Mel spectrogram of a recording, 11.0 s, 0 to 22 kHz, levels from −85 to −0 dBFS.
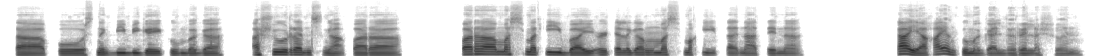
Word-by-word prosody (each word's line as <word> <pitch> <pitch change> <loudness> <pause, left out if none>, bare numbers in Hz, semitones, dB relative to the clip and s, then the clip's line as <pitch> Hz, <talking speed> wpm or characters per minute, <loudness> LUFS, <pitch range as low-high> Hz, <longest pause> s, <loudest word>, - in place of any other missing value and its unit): Tapos 115 -1 0
nagbibigay 125 -1 +1
kumbaga 115 -1 -1 0.3
assurance 145 -2 +1
nga, 110 -3 -1
para 120 -1 +1 0.6
para 170 +1 +4
mas 165 -1 -1
matibay 135 -6 +2
or 130 +2 -2
talagang 130 0 0
mas 135 0 -1
makita 125 -3 -5
natin 115 0 -4
na 110 - -5 1.1
kaya, 125 -11 +6
kayang 175 0 +1
tumagal 110 -3 -2
ng 110 0 -6
relasyon. 105 -2 -6
120 Hz, 110 wpm, -25 LUFS, 115-135 Hz, 1.1 s, kaya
